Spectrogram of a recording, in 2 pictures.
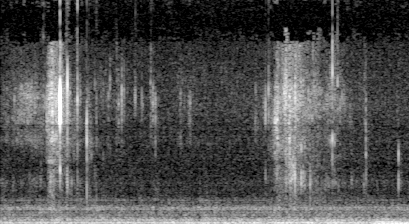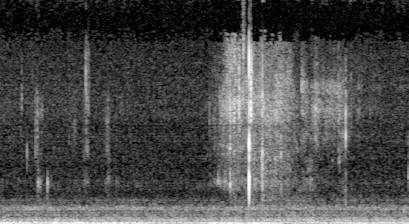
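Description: Near silence with faint handling noise: a few soft ticks and two brief quiet rustles, one a few seconds in and one near the end, as a microscope is being focused.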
